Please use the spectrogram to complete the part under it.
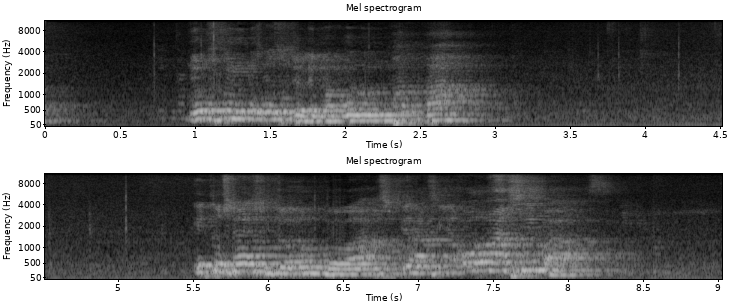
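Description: A man speaks calmly into a microphone in a room.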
